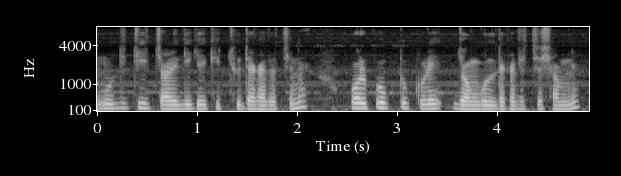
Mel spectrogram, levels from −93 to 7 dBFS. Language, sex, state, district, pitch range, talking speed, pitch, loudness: Bengali, male, West Bengal, Cooch Behar, 135-170 Hz, 160 wpm, 145 Hz, -19 LUFS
